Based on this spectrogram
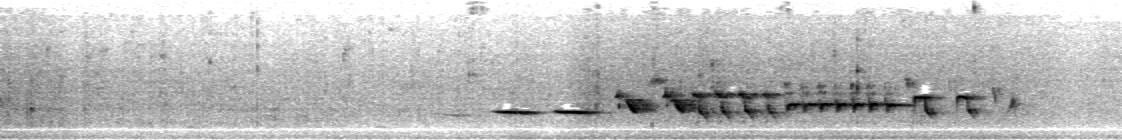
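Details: Vesper sparrow heard faintly against steady background hiss: two whistled notes, then a twittering series of rapid chips that fades out.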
